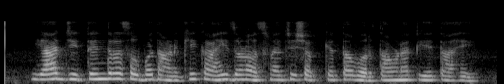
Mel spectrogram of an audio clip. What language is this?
Marathi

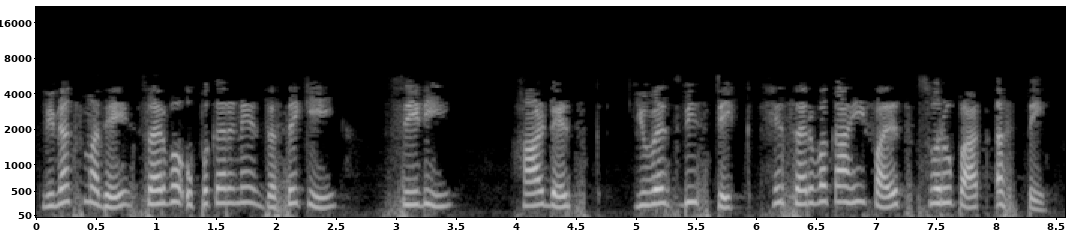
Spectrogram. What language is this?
Marathi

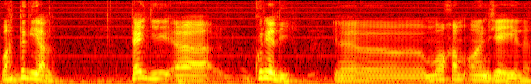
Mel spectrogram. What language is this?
Wolof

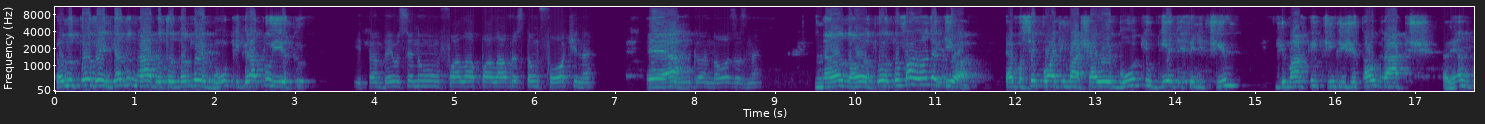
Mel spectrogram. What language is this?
Portuguese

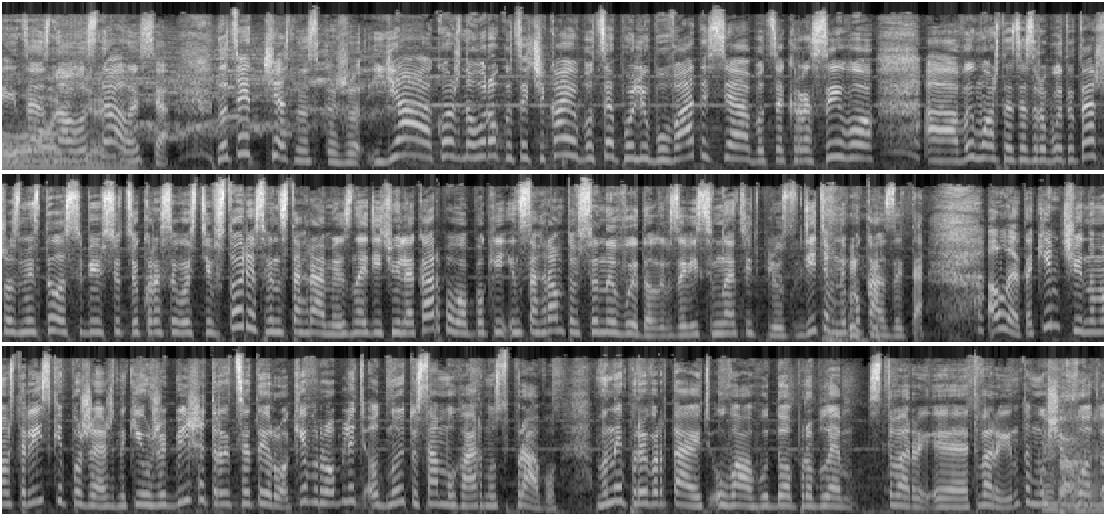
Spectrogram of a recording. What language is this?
Ukrainian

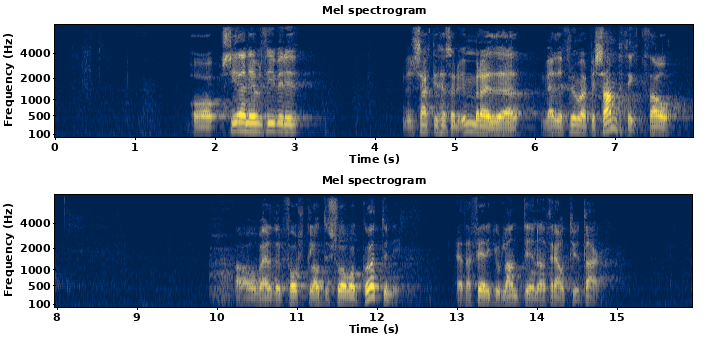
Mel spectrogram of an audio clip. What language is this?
Icelandic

